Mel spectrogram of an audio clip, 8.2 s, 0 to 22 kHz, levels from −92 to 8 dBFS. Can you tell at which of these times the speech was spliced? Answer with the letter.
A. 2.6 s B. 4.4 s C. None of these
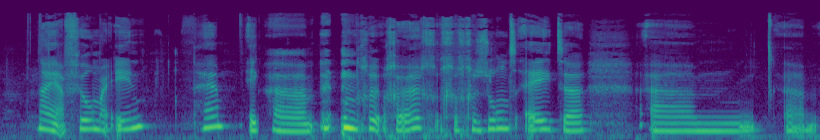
A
